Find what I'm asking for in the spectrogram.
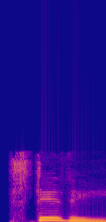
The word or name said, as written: stithy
